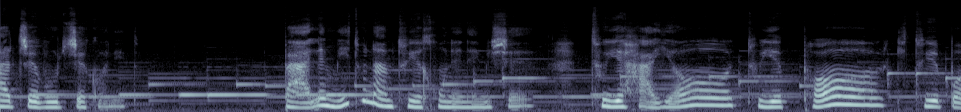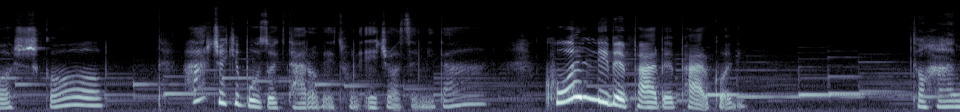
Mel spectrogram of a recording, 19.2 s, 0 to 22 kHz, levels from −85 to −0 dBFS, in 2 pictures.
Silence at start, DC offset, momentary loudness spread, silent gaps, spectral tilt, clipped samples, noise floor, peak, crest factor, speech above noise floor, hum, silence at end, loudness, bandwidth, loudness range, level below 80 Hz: 0 s; under 0.1%; 18 LU; none; -6 dB/octave; under 0.1%; -50 dBFS; -2 dBFS; 22 dB; 28 dB; none; 0 s; -23 LUFS; 11 kHz; 8 LU; -60 dBFS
